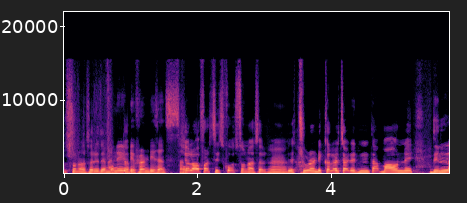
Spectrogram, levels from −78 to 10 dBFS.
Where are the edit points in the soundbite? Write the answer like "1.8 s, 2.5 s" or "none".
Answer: 1.7 s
